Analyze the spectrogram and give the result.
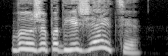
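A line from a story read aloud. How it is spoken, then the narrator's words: Joyful, jubilant question. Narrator (Russian): Спрашиваю радостно, с ликованием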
